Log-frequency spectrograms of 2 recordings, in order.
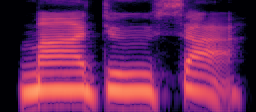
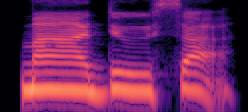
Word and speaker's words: Madusa: So I needed a name with syllables that Japanese it could just roll off. Madusa, Madusa. I needed something powerful, strong, American, MAD, USA, made in the USA.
